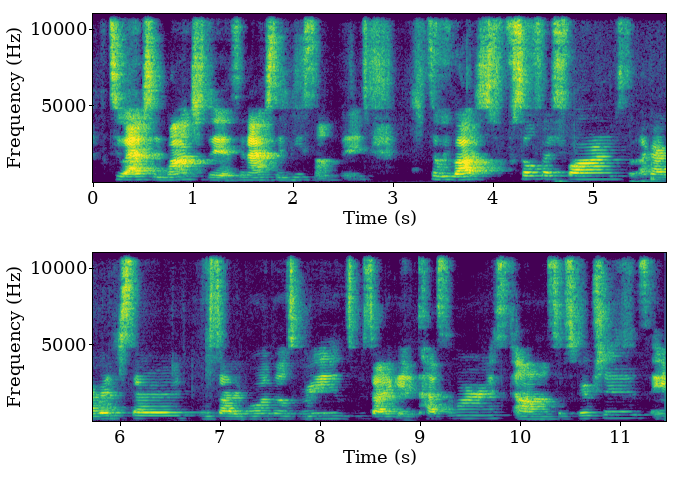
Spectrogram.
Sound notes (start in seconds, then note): none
